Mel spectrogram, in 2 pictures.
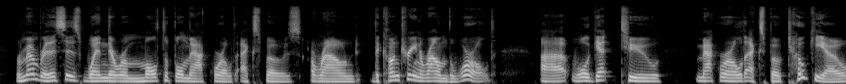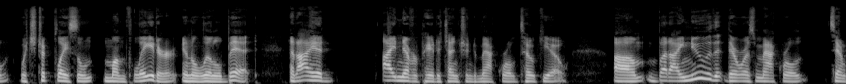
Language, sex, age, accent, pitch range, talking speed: English, male, 30-49, American, 140-170 Hz, 185 wpm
